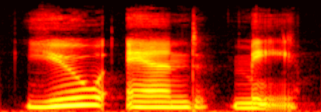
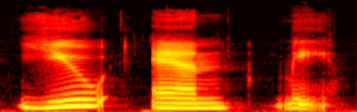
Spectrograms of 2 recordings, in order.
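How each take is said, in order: First: The final D of and is pronounced. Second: The final D of and is dropped. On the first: "I enunciated each word" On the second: "The final D sound at the end of and disappears"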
